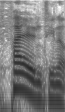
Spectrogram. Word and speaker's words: Valentin: In Bayern wird der Name Valentin ausgesprochen. Mit Vogel-V.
